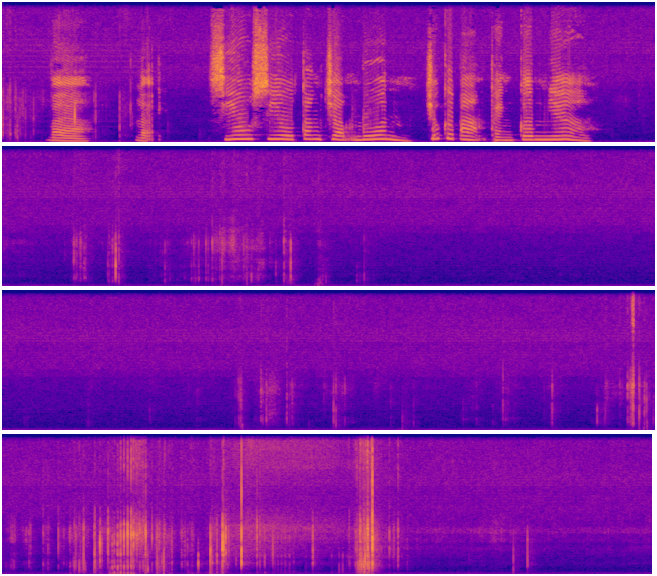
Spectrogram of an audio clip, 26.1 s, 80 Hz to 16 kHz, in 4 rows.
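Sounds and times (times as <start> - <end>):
paper squishy crinkling and crunching: 0.0 - 1.5, 7.2 - 10.2, 15.3 - 23.7.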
